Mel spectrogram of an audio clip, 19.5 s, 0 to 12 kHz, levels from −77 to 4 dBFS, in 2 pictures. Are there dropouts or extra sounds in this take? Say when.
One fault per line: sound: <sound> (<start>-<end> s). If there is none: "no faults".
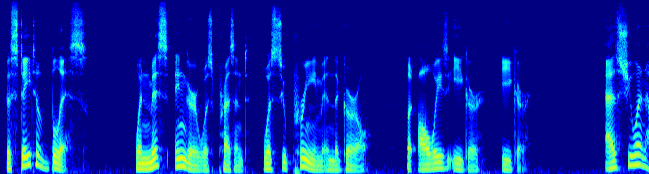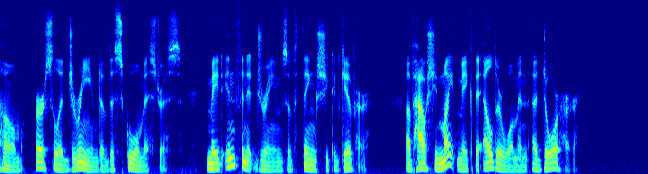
no faults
